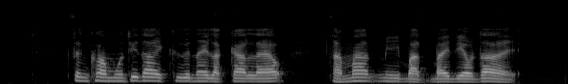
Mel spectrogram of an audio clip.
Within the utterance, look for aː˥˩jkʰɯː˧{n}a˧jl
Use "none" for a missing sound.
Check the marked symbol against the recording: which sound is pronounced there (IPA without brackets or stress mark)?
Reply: n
